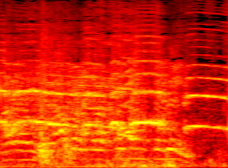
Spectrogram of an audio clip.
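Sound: fighting rooster crowing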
